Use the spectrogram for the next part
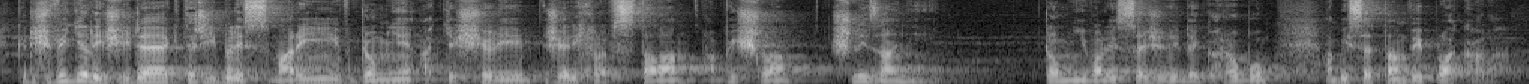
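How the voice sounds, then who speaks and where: A man's voice: medium pitch, fairly bright tone. Man preaching in a reverberant church. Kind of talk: scripture reading and sermon.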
